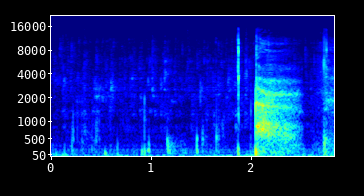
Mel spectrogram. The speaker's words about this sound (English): Let me get a drink of water from my open glass.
